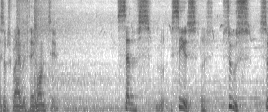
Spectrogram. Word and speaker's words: Zeus: Zeus is the way you pronounce it. I went to the Swedish pronunciation for a second there.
